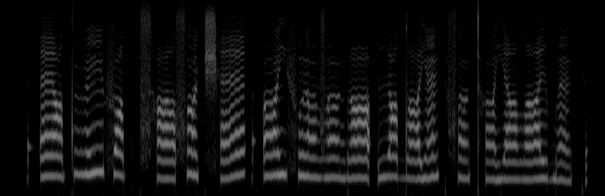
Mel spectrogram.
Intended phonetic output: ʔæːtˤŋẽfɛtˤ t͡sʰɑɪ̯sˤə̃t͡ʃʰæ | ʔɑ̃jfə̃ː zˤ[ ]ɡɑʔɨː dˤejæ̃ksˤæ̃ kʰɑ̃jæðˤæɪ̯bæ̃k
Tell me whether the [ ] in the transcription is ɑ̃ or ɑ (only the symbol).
ɑ̃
